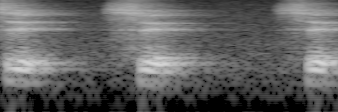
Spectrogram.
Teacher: the U in Japanese is a very closed sound, closer perhaps to German or French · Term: U sound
